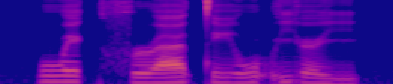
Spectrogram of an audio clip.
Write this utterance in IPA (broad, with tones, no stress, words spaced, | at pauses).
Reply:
we˦kfɹæ˨˦ti˨wṵ˦j ø˨j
